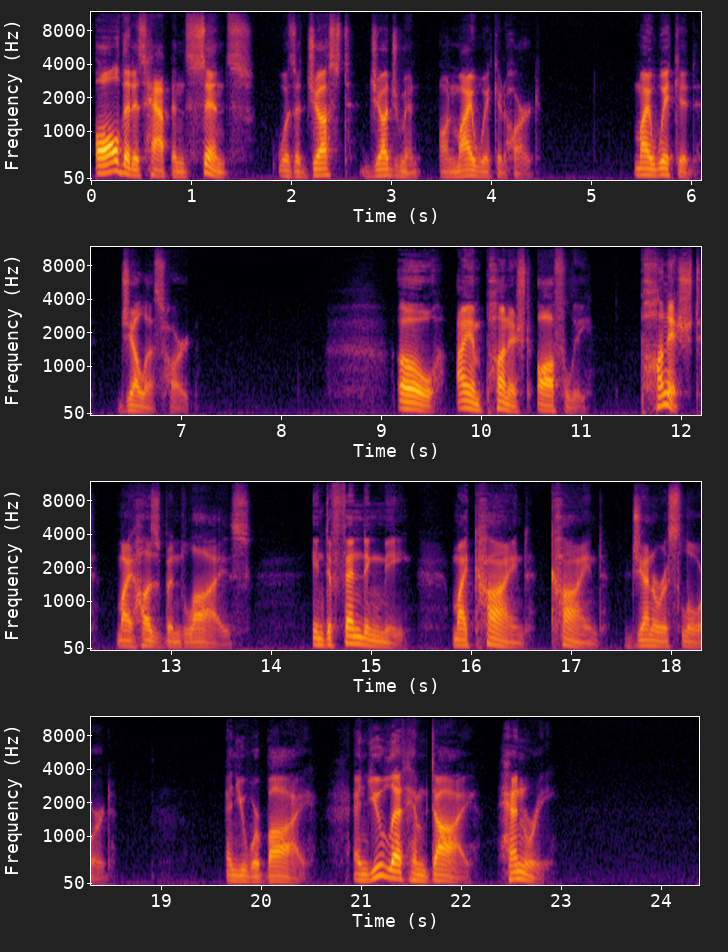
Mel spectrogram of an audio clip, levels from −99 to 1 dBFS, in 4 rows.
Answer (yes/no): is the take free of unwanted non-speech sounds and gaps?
yes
